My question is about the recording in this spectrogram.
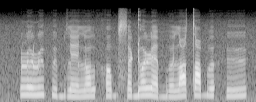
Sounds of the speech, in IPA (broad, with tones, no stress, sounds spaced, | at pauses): ɭ ɵ˦ ɭ ʉ˦ p ʉ˨ b l e˨ l ɵ˦ lˠ h ɤ˦ b s ə˦ ɖ ɤ˦ ɭ ɛ˨ b ɵ˨ l ʉ˦ tˤ i˦ b ɵ˦ h ʉ˨˦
